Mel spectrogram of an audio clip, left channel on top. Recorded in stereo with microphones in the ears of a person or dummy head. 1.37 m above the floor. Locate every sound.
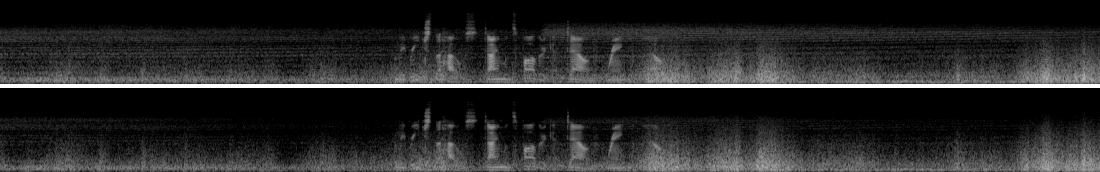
0.0 s an aircraft: 40° left (ahead or behind); by 11.0 s 75° left (ahead or behind)
3.9 s a man speaking: 15° left (ahead or behind)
